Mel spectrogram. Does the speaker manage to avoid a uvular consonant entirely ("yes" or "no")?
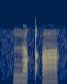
no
